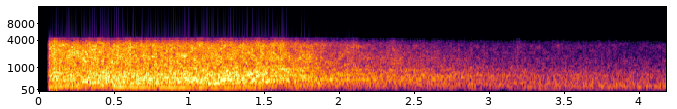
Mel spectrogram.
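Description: A firefighting airplane's engines passing low overhead: loud for about the first second and a half, then fading away as the aircraft moves off.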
